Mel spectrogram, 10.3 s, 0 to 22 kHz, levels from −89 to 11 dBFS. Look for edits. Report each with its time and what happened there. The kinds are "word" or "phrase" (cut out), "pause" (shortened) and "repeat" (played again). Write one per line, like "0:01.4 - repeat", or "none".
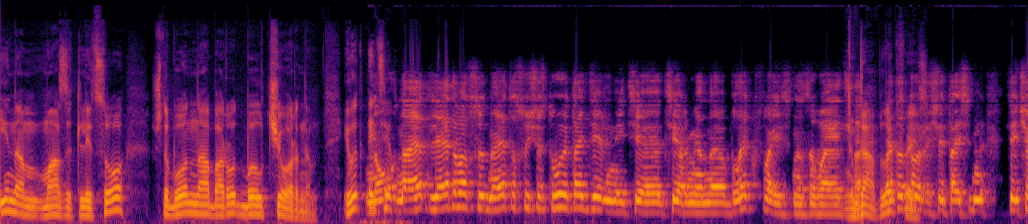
none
